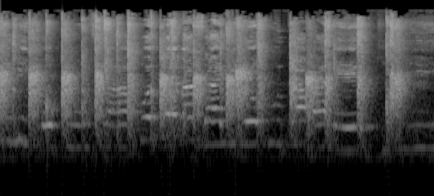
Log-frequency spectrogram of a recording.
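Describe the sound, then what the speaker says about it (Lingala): A crowd at a Christian gospel gathering claps in a steady, dense burst of applause, close and lively, with voices mixed into the clapping. "Sous les acclamations."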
